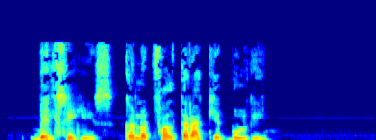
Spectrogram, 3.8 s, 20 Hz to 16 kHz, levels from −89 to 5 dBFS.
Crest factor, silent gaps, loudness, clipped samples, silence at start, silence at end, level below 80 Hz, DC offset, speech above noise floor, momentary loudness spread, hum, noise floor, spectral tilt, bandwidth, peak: 22 dB; none; -22 LUFS; under 0.1%; 0.3 s; 1.1 s; -78 dBFS; under 0.1%; 56 dB; 11 LU; none; -77 dBFS; -4.5 dB/octave; 11.5 kHz; -2 dBFS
